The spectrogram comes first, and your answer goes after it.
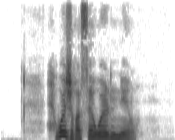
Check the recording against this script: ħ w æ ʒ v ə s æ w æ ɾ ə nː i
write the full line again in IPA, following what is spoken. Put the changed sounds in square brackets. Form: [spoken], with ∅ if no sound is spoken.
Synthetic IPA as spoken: ħ w æ ʒ [ʁ] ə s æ w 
